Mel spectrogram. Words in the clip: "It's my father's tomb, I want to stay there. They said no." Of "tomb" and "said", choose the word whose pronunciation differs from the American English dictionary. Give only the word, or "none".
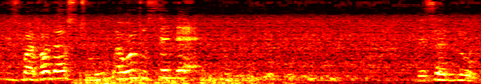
tomb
